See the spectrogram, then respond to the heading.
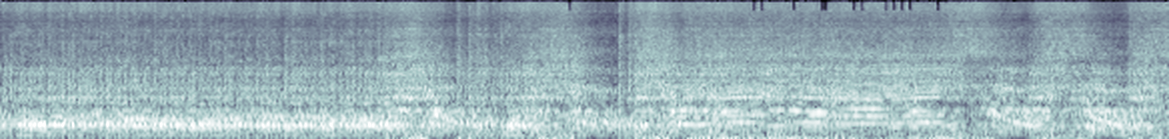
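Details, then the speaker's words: McCulloch supercharged chainsaw bench-run on tank fuel: a high two-stroke scream that wavers and sags, sounding a little lean while climbing, then clears and holds once the high jet opens at top revs. "Little lean it sounds like coming up, but when it gets to the high RPMs, it's finally starting to open the high jet."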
